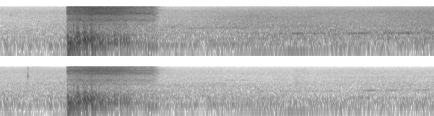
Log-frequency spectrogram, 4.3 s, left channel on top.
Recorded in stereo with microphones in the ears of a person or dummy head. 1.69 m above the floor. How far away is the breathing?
About 0.5 m.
